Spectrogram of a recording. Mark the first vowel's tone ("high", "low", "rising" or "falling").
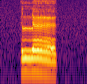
low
